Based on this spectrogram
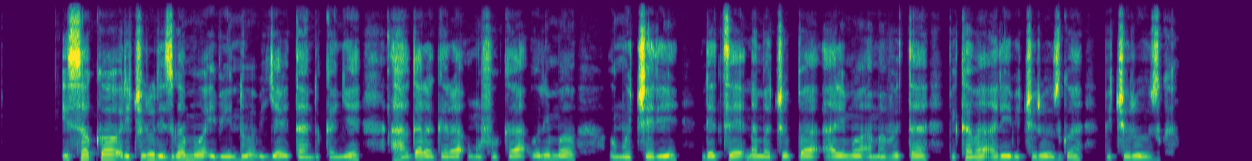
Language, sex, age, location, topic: Kinyarwanda, male, 36-49, Nyagatare, finance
